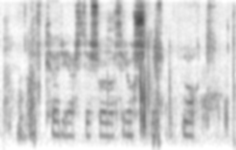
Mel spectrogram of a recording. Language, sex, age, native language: Icelandic, female, 11, Icelandic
